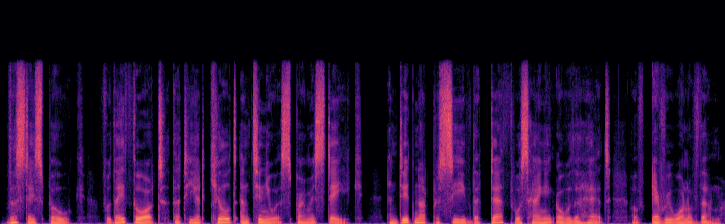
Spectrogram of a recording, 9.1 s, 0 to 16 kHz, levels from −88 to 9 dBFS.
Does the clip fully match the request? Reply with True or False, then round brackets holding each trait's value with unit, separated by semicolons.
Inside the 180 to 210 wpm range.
True (190 wpm)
